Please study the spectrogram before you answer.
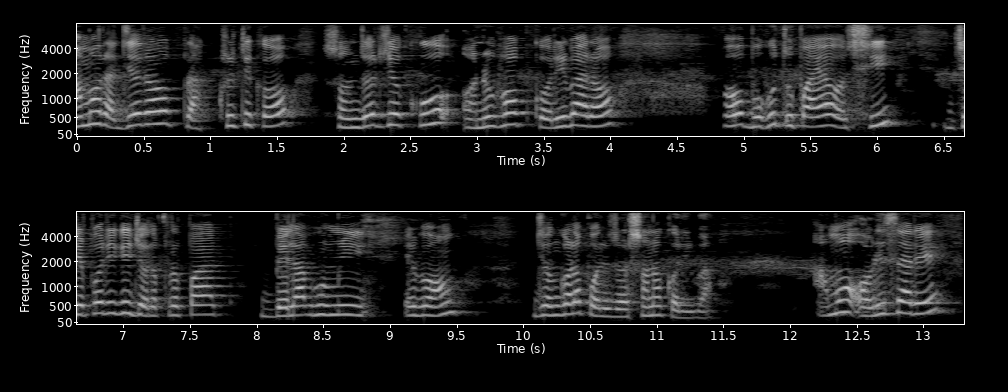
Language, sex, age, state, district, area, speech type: Odia, female, 18-30, Odisha, Subarnapur, urban, spontaneous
